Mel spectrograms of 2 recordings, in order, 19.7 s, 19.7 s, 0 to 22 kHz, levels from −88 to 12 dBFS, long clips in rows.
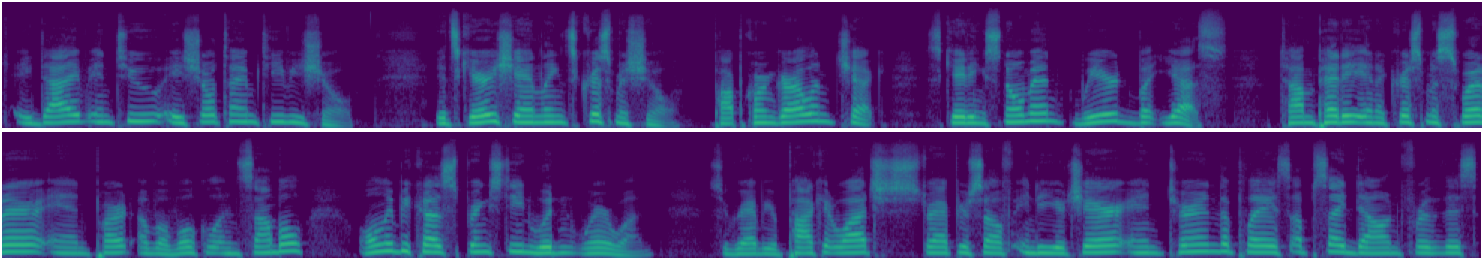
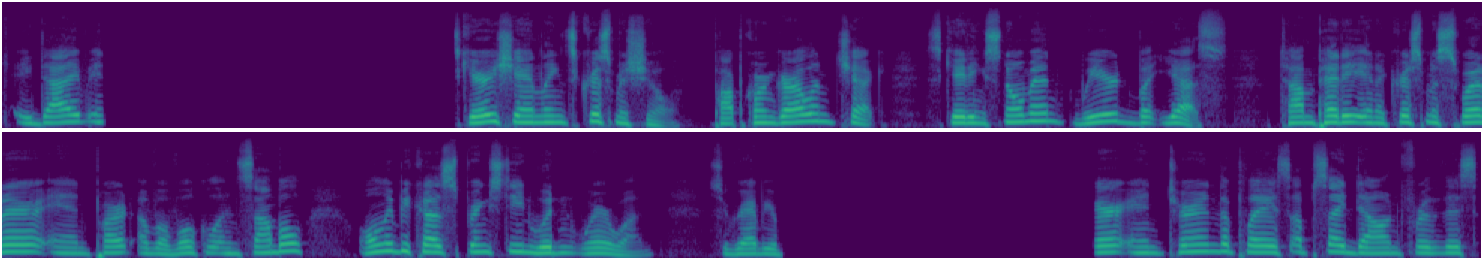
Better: first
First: none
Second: audio cutting out; at 0.5 s for 2.5 s and at 15 s for 2 s

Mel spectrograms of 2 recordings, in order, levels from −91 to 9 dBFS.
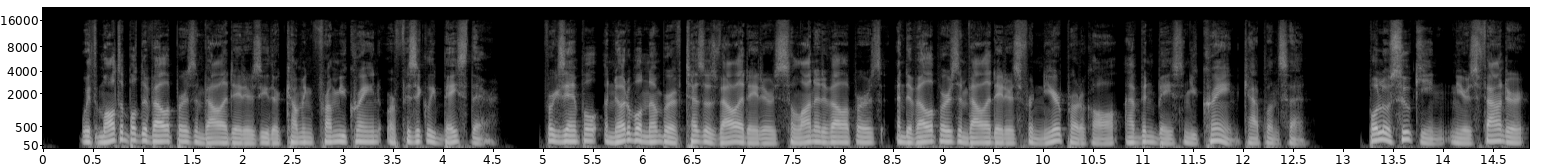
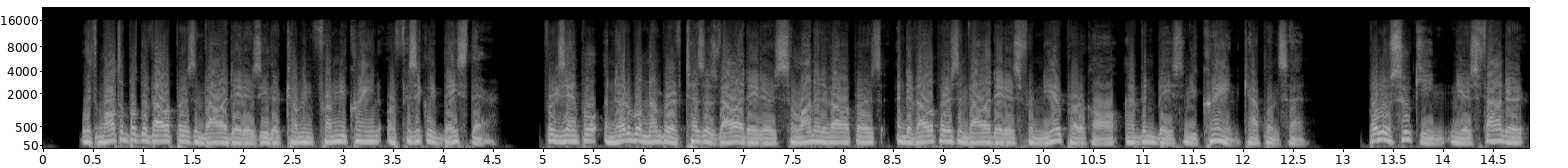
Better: first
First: none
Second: distortion; heavy; 19% of the sound clipped

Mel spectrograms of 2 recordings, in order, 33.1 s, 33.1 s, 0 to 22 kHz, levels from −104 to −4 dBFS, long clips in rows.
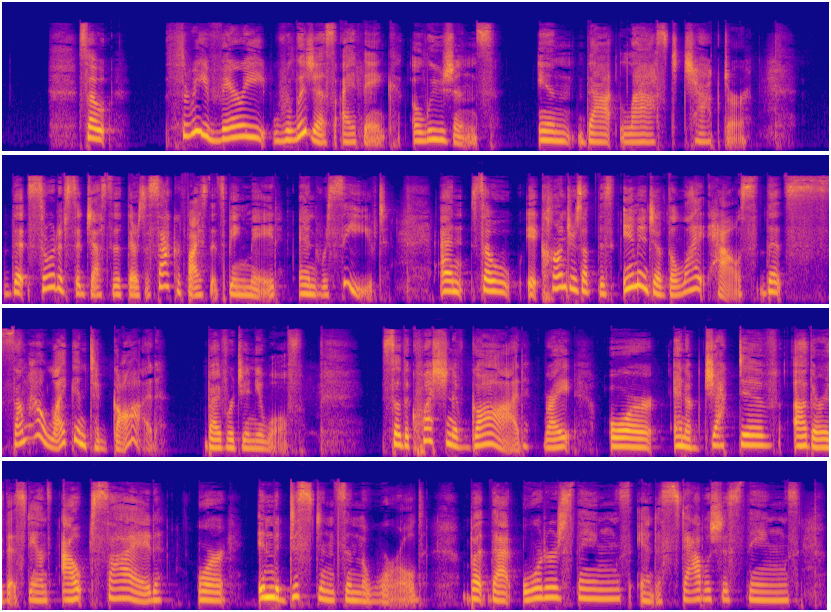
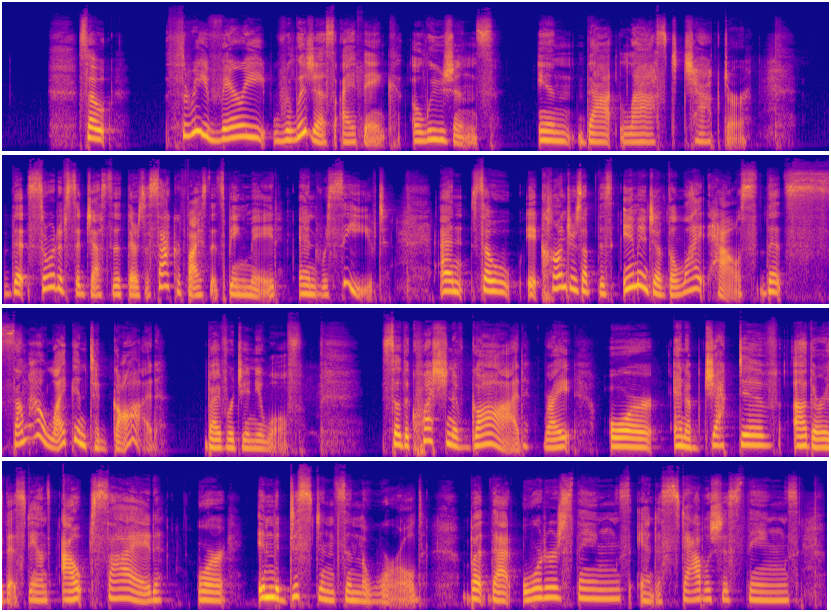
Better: second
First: garbled, watery; slightly; nothing above 12 kHz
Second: none

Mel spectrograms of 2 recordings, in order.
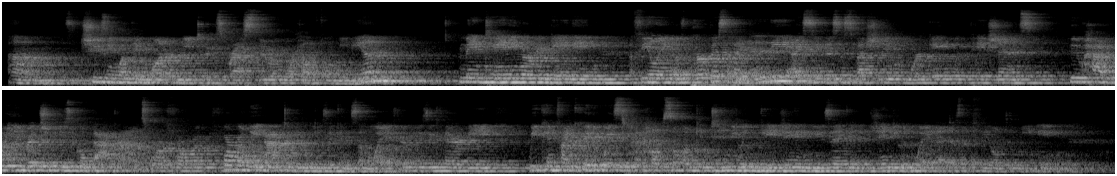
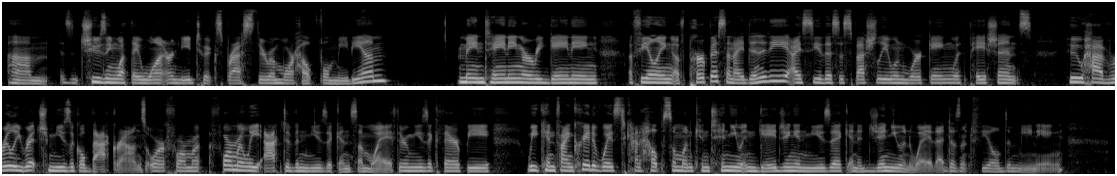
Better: second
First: off-mic speech; far // room echo; noticeable; dies away in 1.9 s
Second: none

